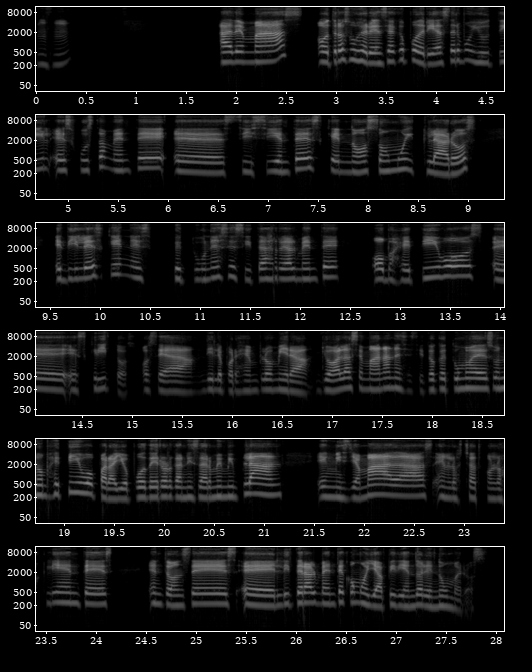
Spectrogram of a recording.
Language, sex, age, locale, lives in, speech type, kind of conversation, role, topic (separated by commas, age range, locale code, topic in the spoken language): Spanish, female, 20-24, es-EC, United States, conversation, advice, advisor, ¿Cómo puedo pedir retroalimentación útil y establecer objetivos claros de crecimiento?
